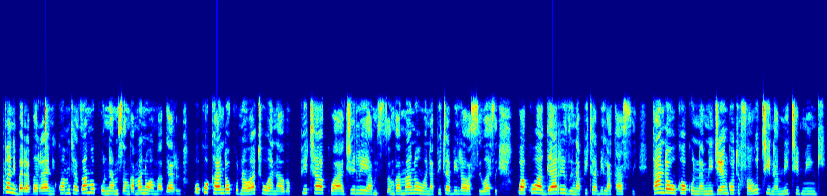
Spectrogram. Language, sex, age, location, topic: Swahili, male, 25-35, Nairobi, government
